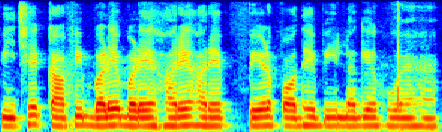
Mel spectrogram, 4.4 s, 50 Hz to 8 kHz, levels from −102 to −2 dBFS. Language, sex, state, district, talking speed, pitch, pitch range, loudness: Hindi, male, Jharkhand, Garhwa, 160 wpm, 145 Hz, 140-145 Hz, -15 LUFS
